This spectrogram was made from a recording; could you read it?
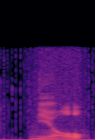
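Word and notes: niu: tone 3

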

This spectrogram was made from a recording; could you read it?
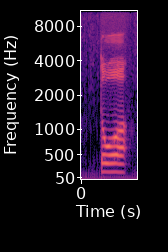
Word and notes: duo: 1

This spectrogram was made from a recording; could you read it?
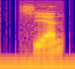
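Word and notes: xian: xian2; tone 2

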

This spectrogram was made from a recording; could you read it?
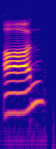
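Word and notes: an: tone 2

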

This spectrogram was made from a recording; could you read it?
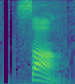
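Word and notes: sang: tone 4

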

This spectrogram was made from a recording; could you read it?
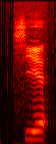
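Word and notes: xie: xie1; tone 1

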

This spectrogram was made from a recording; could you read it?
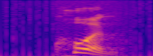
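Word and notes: kun: tone 4

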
